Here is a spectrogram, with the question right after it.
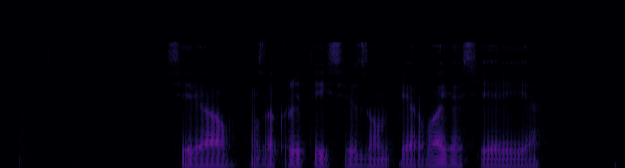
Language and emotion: Russian, neutral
